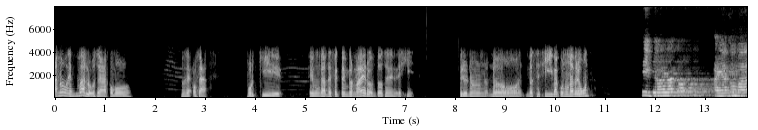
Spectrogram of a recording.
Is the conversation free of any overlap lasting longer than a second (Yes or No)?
Yes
